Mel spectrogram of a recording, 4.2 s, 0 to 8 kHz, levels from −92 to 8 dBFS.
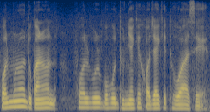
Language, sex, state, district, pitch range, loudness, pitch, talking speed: Assamese, male, Assam, Kamrup Metropolitan, 110-125 Hz, -18 LUFS, 120 Hz, 130 wpm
